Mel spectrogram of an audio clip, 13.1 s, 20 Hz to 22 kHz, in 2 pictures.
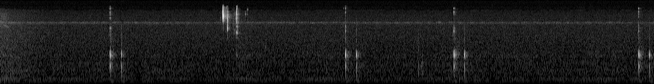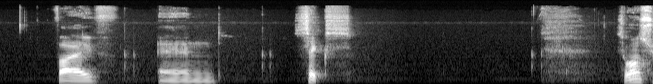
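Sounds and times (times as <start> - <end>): computer mouse clicks: 1.1 - 1.3, 3.4 - 3.7, 4.5 - 4.8, 6.4 - 6.9, 9.1 - 9.4.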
